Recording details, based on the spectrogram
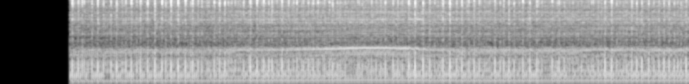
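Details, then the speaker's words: Hedge trimmer engine after rebuild, started on choke: it holds a fast, steady buzz well above normal idle. Air leak found to be a cracked intake manifold. "The idle's so high. Why is that so high? We gotta investigate."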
